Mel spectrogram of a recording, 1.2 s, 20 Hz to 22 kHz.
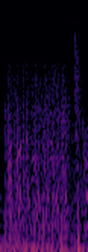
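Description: Gunfire in the Uncharted 3 video game, heard as a quick burst of faint, distant shots with a sharper crack near the end.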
